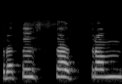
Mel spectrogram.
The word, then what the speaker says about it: क्रतुः: क्रतु क्रम का क्र, तू रस्व विसर्ग का आधा स, क्रतुस क्रतुस।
